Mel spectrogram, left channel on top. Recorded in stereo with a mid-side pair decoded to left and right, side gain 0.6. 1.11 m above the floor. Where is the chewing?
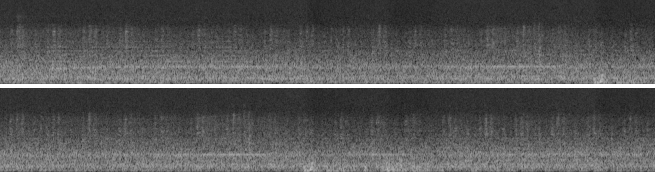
I don't hear chewing.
